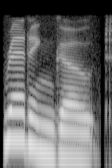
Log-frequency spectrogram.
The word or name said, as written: redingote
